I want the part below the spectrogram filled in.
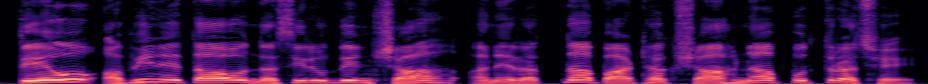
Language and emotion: Gujarati, neutral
